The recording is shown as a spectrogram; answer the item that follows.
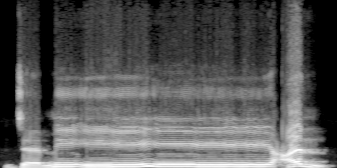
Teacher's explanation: জেরে পরে ইয়া সাকিন মাদে হরফ এক আলিফ টান হবে, মাদ্দে তবাই। আইন আলিফ দুই জবর আন, জামিআন।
